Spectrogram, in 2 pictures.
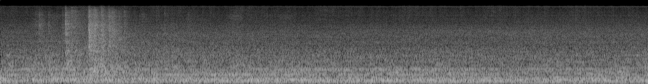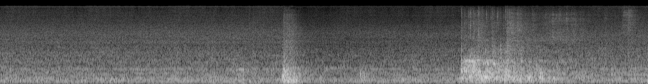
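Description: Bowling alley: a steady rumble of ball and lane machinery, then a sharp crack as a bowling ball hits the pins about twelve seconds in, followed by a longer clatter of pins about two seconds later.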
